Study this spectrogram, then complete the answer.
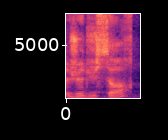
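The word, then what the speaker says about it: Jedusor: Jeu du sort, but in the books, they'd specifically say it is pronounced Jeu du sort, which sounds like a game of fate.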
